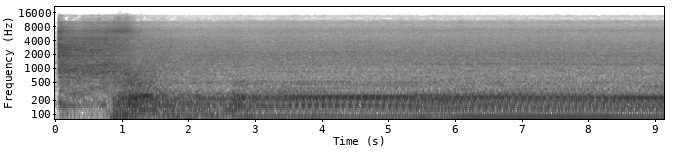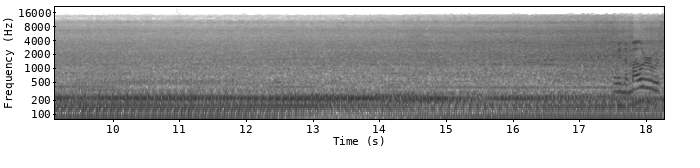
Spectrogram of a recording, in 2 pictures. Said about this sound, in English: And now we'll go ahead and get this thing cranked up so you can hear it run.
